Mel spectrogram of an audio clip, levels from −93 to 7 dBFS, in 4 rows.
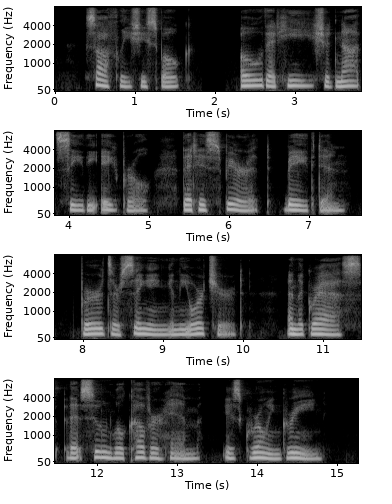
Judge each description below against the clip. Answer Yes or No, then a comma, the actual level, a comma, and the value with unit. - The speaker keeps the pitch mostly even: Yes, narrow, 1.8 semitones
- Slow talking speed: Yes, slow, 120 wpm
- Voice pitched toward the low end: No, medium, 180 Hz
